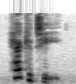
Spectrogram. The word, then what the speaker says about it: Hecate: Now, you can say Hecate or Hecate. In, you know, Greek, in, like, the Greco-Roman language, you would usually pronounce the E as E. Okay. But A also works. So Hecate, Hecate, both work.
